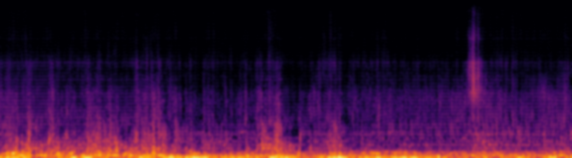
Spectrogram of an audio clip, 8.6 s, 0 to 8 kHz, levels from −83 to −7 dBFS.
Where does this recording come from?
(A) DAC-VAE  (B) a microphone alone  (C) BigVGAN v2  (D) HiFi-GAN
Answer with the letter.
C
